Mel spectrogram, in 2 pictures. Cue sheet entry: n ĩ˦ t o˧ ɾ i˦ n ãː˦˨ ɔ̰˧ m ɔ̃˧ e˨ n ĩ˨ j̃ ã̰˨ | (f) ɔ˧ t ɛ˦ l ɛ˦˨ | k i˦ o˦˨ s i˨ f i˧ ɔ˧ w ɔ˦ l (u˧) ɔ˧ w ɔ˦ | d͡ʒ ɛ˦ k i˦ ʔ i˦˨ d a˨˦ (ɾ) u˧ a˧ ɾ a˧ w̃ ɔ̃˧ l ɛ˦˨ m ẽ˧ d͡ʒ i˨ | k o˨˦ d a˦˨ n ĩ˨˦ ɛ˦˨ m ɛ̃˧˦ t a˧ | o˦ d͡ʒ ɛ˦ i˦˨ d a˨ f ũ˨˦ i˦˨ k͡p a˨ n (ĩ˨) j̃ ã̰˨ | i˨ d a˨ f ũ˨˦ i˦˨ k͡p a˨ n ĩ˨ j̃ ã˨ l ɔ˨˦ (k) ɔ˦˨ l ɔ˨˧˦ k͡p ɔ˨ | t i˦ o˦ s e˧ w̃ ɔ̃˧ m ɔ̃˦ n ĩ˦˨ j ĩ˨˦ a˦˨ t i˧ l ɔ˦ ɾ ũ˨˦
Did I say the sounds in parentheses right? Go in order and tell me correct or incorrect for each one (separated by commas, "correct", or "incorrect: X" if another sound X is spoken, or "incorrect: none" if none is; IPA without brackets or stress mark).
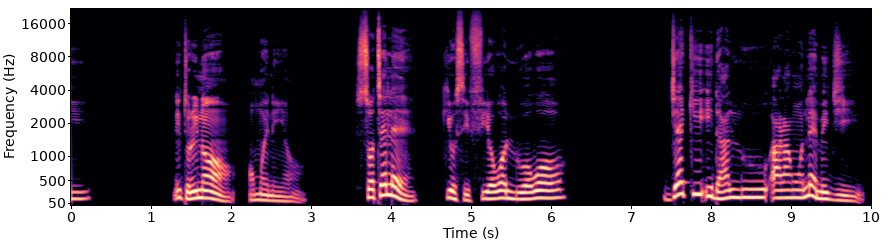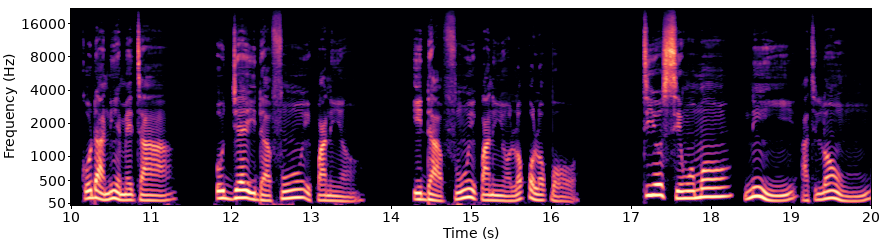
incorrect: s, correct, incorrect: l, correct, incorrect: k͡p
